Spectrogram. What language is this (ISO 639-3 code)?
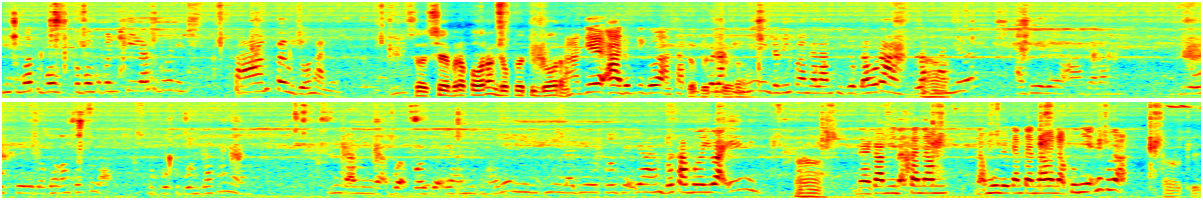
msa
